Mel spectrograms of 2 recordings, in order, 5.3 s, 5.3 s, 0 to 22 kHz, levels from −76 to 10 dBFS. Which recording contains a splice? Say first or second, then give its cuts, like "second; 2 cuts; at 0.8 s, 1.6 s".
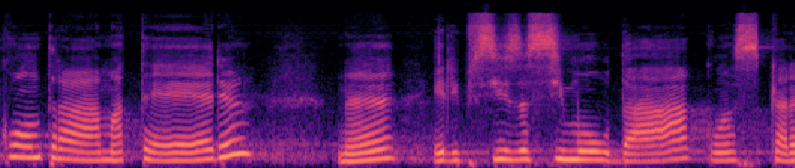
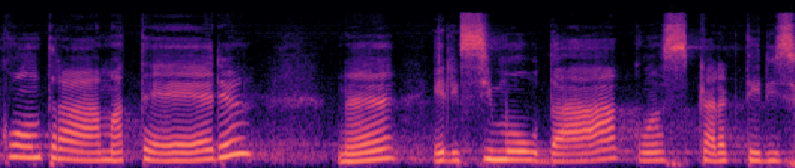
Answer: second; 1 cut; at 3.1 s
